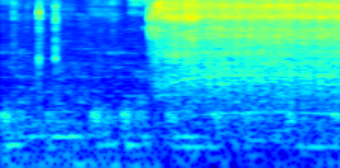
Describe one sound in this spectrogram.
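An angle grinder whirs loudly.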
